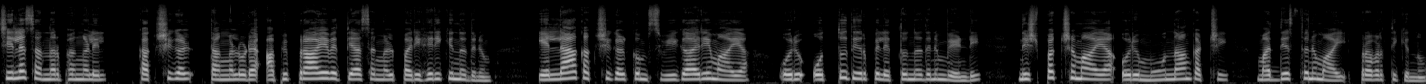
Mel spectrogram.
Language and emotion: Malayalam, neutral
